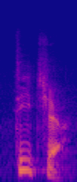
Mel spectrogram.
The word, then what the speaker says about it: teacher: Pues se dice teacher. Una palabra que acaba en ER, pero el sonido final es A.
